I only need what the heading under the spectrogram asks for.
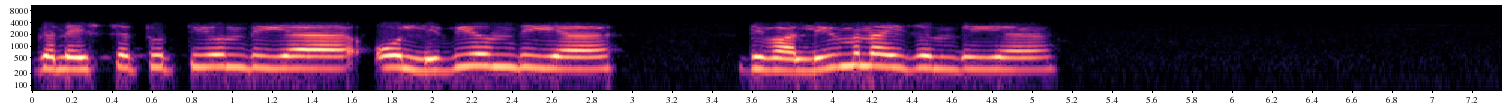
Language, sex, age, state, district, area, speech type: Dogri, female, 45-60, Jammu and Kashmir, Reasi, urban, conversation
